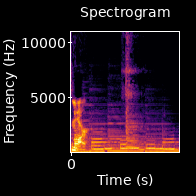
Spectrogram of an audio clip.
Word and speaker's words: Maher: you join is that you spell your last na your last name m-a-h-e-r but it's pronounced mar correct that's right yep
